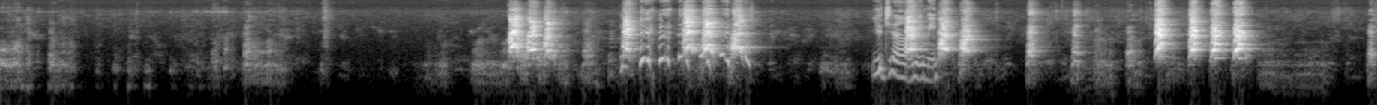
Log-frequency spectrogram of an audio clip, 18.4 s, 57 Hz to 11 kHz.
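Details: Neapolitan Mastiff, an almost 200 lb male, barking while leg-wrestling in play with his owner; harsh, broadband barks come in quick clusters separated by quiet gaps, with low grumbling sounds between bursts.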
